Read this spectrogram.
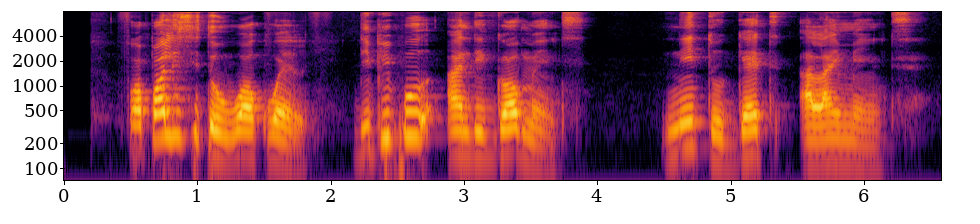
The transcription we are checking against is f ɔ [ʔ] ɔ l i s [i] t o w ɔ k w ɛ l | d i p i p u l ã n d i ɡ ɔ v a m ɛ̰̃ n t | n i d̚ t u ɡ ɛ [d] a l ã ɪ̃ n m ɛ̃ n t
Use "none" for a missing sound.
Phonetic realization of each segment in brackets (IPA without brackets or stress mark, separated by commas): p, i, t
